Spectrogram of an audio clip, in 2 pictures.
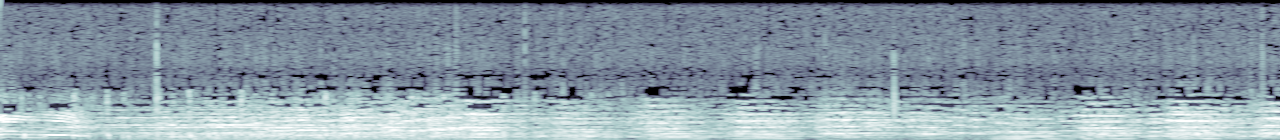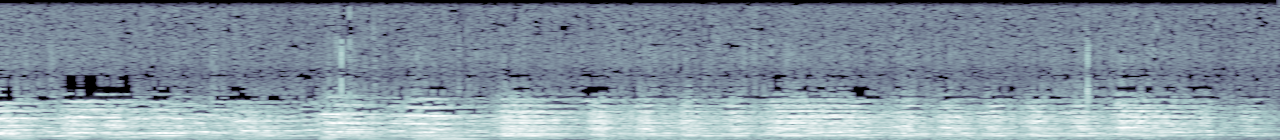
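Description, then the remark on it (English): Galloping horses pound along in a rapid, steady rhythm beneath loud, dramatic orchestral music, the hoofbeats continuing throughout in a hurried chase: Pete Madden's gang on horseback pursuing the Lone Ranger on his horse, Silver. “The members of Pete Madden's gang pursuing the Lone Ranger on his mighty horse, Silver.”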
